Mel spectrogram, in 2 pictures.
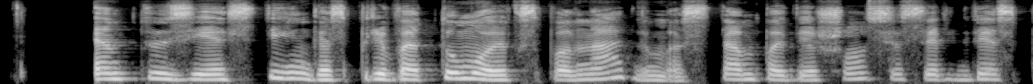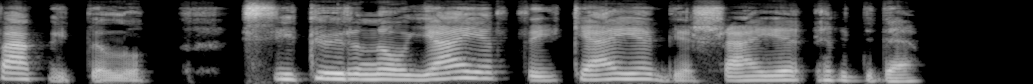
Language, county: Lithuanian, Alytus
